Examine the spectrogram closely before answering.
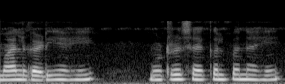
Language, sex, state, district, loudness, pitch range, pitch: Marathi, female, Maharashtra, Sindhudurg, -15 LUFS, 215-230 Hz, 220 Hz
